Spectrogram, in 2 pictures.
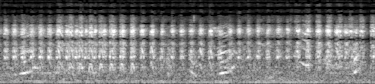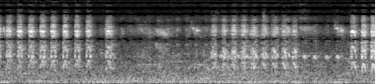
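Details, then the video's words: Hungry parakeet chicks being fed by a wild parent parrot, making a continuous rapid, rasping, pulsing chatter about two to three pulses per second, swelling and fading, with faint low background hum. "My Wild Parrot Feeding food Her hungry Chicks (little Parrot Babies)"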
